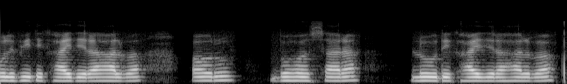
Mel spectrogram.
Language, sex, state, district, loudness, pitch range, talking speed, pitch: Bhojpuri, female, Uttar Pradesh, Deoria, -15 LUFS, 170-175 Hz, 160 wpm, 175 Hz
